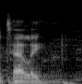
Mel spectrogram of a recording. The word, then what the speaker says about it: Telly: That's a reference to a telly. I like that. Before we get to what's on my screen, the name's Telly. Rhymes with Nelly.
